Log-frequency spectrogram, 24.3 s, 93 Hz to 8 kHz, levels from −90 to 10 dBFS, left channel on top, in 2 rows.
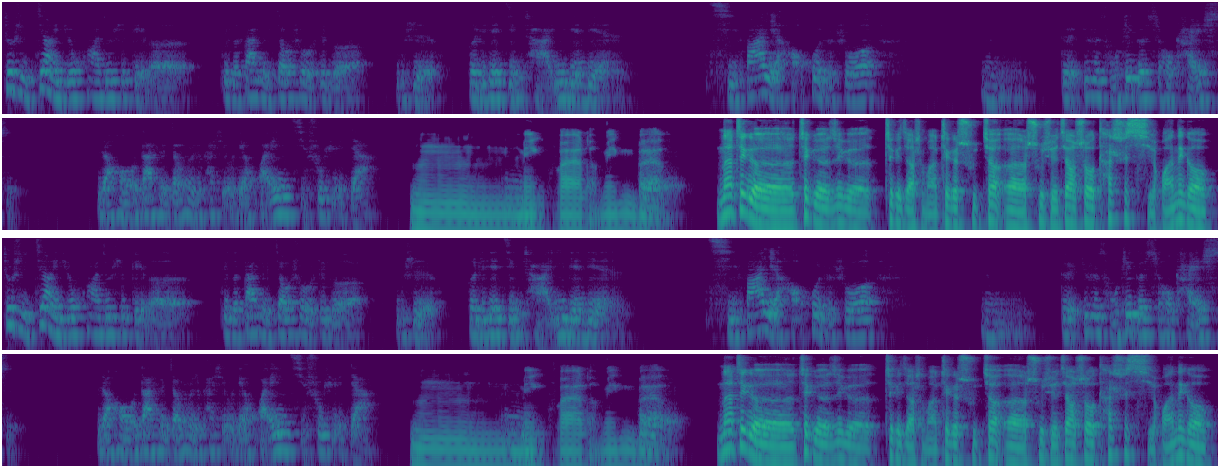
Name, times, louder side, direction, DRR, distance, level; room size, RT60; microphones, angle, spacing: voice 1, 0.0-1.9 2.2-3.6 4.0-4.3 4.7-6.2 7.1-8.9 9.8-10.2 10.6-12.3 13.1-15.9 17.1-17.5 18.5-18.9, right 1 dB, 65° right, 2.3 m, -51 dB
voice 2, 16.2-18.8 19.3-24.2, left 6 dB, 45° left, 0.5 m, -34 dB
8.3 x 4.9 x 2.7 m
head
